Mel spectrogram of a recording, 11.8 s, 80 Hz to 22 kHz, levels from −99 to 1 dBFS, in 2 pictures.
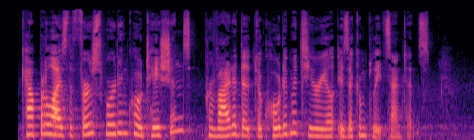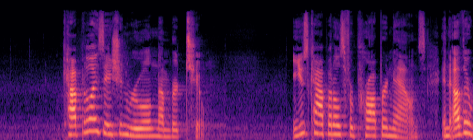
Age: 10-29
